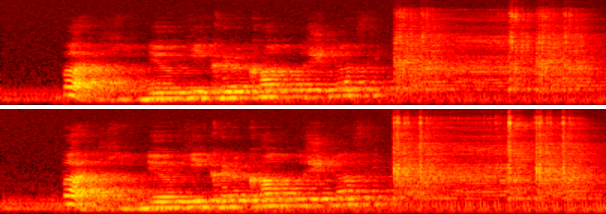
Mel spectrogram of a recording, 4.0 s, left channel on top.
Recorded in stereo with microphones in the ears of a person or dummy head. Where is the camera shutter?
55° right (ahead or behind), 4 m.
